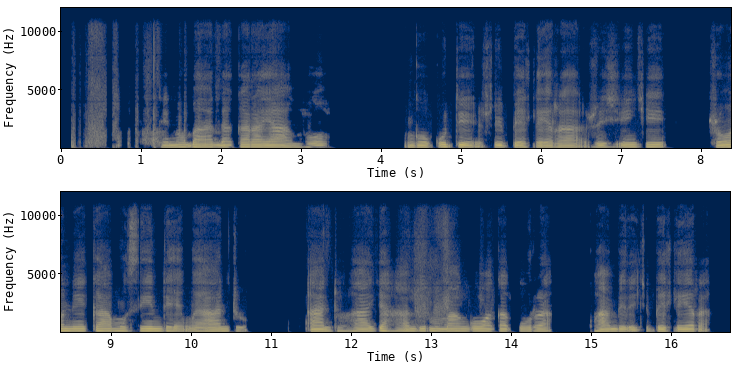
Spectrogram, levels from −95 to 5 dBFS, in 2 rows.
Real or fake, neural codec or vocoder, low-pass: real; none; 10.8 kHz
